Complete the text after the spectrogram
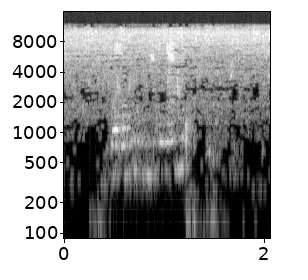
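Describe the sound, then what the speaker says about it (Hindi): A tap runs clean water over vegetables being washed in a sink, a soft continuous hiss with a few low splashes as the stream hits the produce. "सबसे पहले आप थोड़ा सा जो साफ वाटर है टैप से आप इसमें चलाएंगे"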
